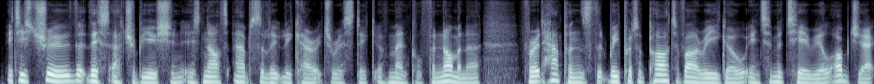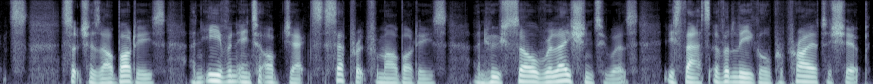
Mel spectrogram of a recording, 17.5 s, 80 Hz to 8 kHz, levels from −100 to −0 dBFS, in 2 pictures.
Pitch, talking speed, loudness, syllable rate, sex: 125 Hz, 175 wpm, -19 LUFS, 5.5 syllables/s, male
